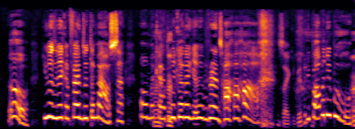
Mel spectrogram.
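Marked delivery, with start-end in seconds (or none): 0.1-3.3 high put-on Italian accent, little mouse voice. Describing a story's mouse character, in a mock italian mouse voice. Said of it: "Because they sound Italian".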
